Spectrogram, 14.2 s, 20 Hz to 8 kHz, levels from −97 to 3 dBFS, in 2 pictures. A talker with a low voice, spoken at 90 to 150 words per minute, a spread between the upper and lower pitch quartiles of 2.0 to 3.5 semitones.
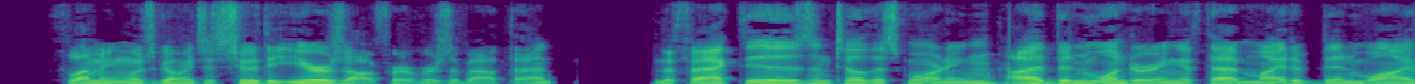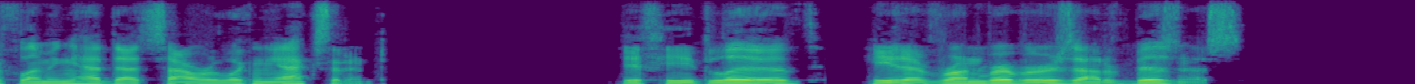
No: low, 120 Hz; average, 180 wpm; average, 2.8 semitones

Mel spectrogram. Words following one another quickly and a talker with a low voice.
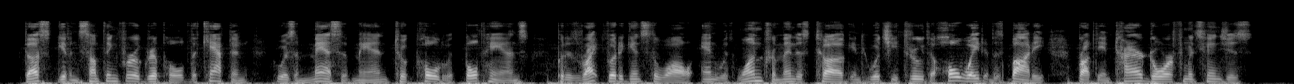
Yes: fast, 225 wpm; low, 115 Hz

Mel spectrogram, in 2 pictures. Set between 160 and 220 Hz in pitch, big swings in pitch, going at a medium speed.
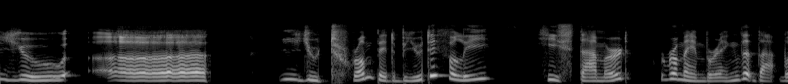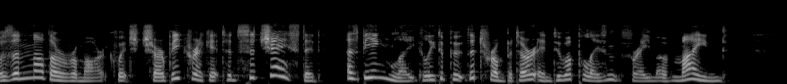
No: high, 190 Hz; wide, 5.7 semitones; slow, 120 wpm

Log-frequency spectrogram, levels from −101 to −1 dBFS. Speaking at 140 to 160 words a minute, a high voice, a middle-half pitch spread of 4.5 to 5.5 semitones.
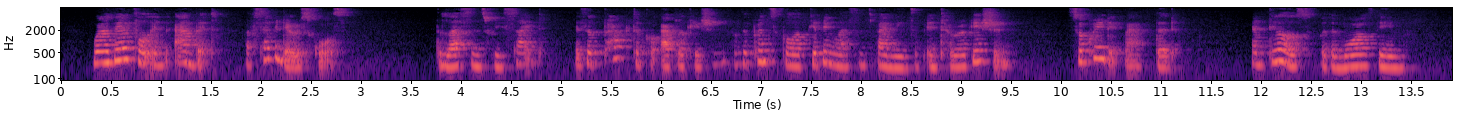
Yes: average, 155 wpm; high, 240 Hz; average, 4.8 semitones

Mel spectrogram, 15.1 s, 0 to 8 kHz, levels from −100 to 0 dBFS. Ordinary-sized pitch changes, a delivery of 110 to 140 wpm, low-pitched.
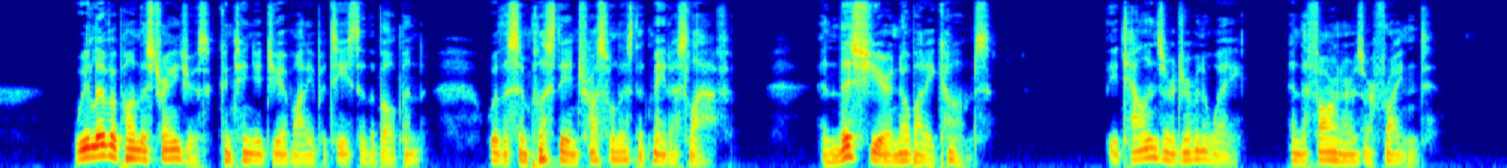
Yes: average, 4.0 semitones; slow, 135 wpm; very low, 90 Hz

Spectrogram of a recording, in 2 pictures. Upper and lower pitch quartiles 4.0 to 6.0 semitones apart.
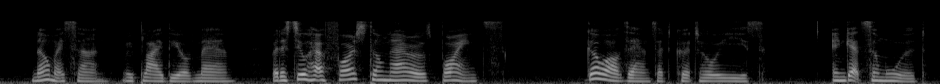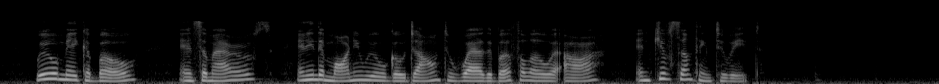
Yes: average, 4.5 semitones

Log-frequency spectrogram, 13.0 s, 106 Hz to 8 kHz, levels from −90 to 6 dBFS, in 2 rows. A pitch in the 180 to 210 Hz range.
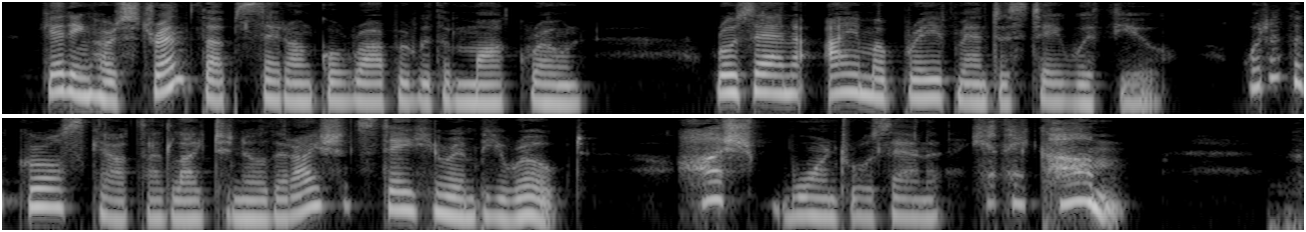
Yes: high, 190 Hz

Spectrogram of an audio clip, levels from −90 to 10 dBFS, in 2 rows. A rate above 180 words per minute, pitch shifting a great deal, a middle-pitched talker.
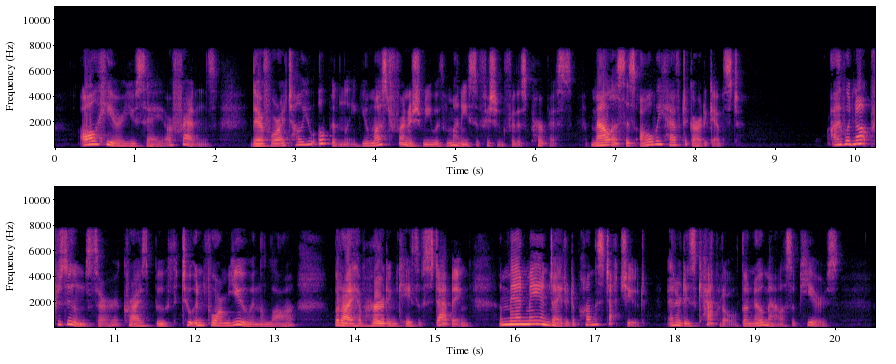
Yes: average, 195 wpm; wide, 7.1 semitones; medium, 175 Hz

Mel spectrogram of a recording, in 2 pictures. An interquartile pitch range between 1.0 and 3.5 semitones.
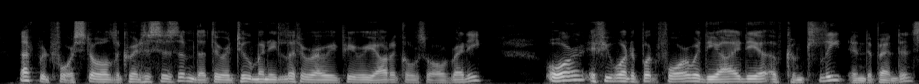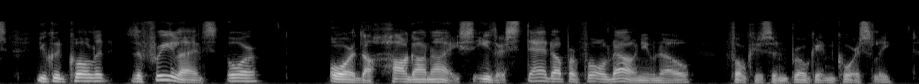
No: wide, 5.6 semitones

